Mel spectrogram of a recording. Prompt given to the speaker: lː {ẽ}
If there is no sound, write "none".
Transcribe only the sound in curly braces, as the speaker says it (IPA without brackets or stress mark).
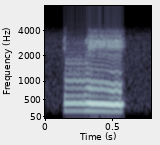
ẽ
